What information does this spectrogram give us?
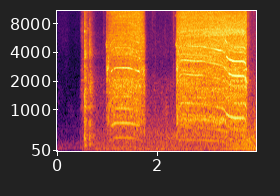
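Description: A power screwdriver drives screws to build a replica of the 1914 Congo village in Frogner Park: a brief whir, then two long, loud, steady whirring runs with short pauses between them.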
